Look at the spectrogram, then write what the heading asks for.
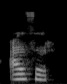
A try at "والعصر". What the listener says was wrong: you are saying As. From where is it's starting? والعصر.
